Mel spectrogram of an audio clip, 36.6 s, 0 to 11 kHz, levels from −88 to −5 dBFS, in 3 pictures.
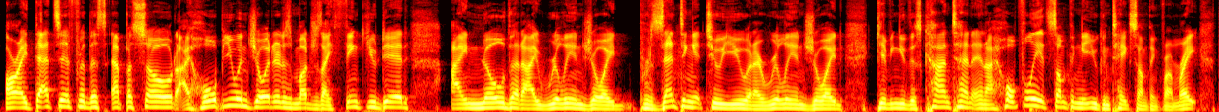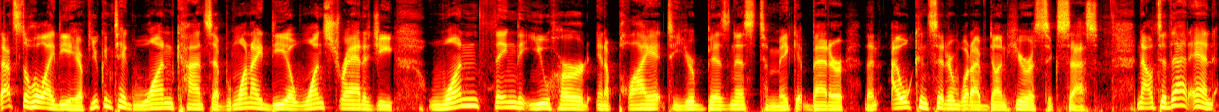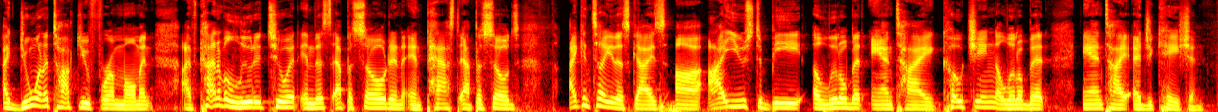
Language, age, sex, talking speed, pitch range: English, 30-49, male, 220 wpm, 105-140 Hz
